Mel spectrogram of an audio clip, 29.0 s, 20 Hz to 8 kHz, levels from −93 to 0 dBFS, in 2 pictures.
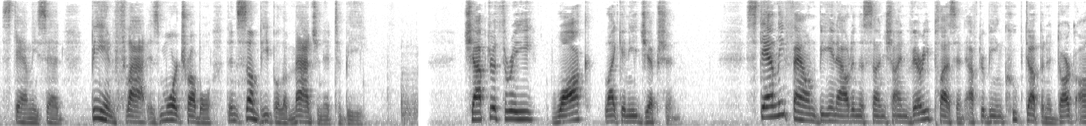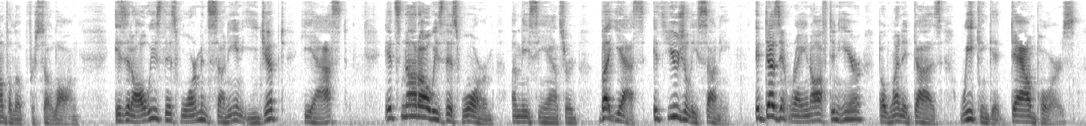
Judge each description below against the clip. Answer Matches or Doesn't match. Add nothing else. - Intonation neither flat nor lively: Doesn't match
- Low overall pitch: Matches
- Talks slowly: Doesn't match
